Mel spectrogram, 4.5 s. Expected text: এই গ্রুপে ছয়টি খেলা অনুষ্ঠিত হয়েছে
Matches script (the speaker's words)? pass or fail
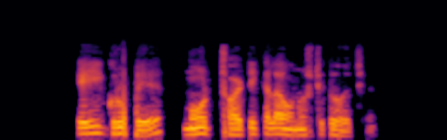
fail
